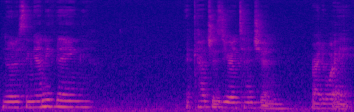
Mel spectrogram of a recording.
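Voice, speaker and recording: A woman yoga teacher leading a guided meditation in a soothing manner, with unhurried phrases and pauses. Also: vocal fry, dark tone. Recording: roomy, distant mic, faint noisy rumble.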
